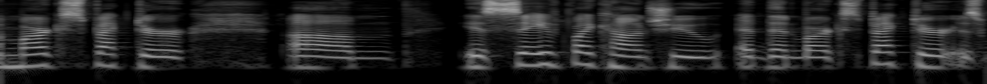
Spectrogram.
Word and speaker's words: Khonshu: first thing he sees is the statue of Kanchu, the moon god. Okay. Oh my God! Konshu, right? Khonshu. Okay, Khon. So, Okay. Kanchu. Okay. If we're gonna do the Stewie pronouncing Kanchu.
